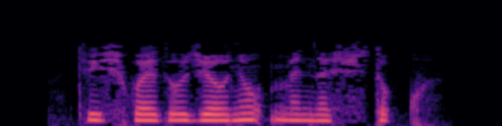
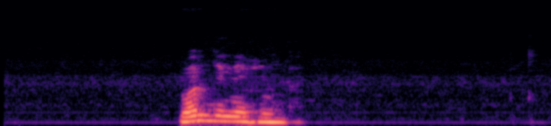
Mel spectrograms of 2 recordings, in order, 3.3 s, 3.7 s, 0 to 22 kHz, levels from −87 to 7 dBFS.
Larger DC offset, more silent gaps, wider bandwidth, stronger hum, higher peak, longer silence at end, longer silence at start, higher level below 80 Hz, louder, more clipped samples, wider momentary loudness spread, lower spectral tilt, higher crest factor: neither; neither; first, 5.2 kHz vs 3.6 kHz; neither; second, -12 dBFS vs -2 dBFS; second, 0.5 s vs 1.65 s; second, 0.6 s vs 1.2 s; about the same, -62 dBFS vs -60 dBFS; second, -28 LUFS vs -17 LUFS; neither; first, 11 LU vs 5 LU; second, -11.5 dB/octave vs -13 dB/octave; about the same, 16 dB vs 20 dB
